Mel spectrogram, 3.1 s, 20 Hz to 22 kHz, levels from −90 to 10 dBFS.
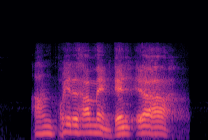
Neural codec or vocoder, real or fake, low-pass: codec, 16 kHz in and 24 kHz out, 0.6 kbps, FocalCodec, streaming, 4096 codes; fake; 7.2 kHz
